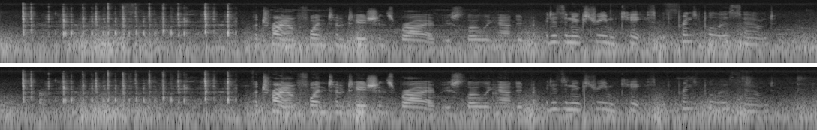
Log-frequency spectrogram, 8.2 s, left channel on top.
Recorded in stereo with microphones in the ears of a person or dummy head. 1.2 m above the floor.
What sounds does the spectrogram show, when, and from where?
0.2 s typing on a keyboard: 10° left (ahead or behind)
2.5 s a woman speaking: 15° right (ahead or behind)
5.5 s a woman speaking: 30° left (ahead or behind)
